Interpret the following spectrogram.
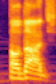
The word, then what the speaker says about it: saudade: Saudade. Saudade, yeah.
